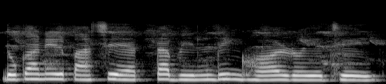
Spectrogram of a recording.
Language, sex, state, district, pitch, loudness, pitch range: Bengali, female, West Bengal, Cooch Behar, 215 Hz, -14 LUFS, 205-235 Hz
